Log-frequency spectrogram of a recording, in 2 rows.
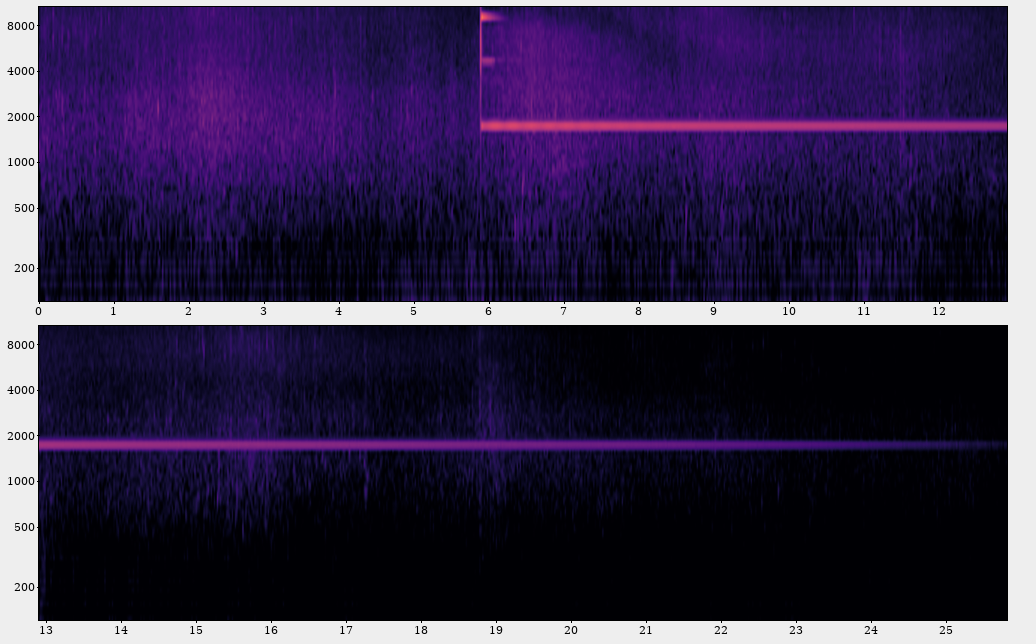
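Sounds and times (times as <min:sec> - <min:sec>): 
meditation chime struck to end a guided meditation: 0:05.9 - 0:25.5
soft steady wash: 0:05.9 - 0:25.8.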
